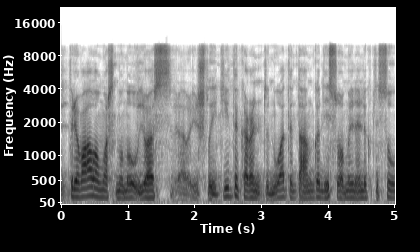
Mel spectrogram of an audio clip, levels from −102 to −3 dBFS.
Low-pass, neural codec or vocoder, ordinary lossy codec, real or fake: 9.9 kHz; autoencoder, 22.05 kHz, a latent of 192 numbers a frame, VITS, trained on many speakers; Opus, 64 kbps; fake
